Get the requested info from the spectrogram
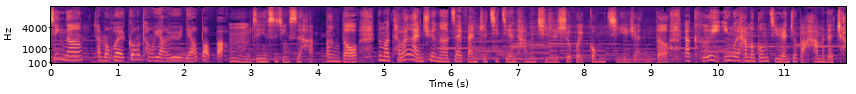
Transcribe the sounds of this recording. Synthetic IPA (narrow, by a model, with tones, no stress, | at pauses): i˥˩ŋnə˩t̪ʰa˥mə˨nxwe˥˧ɪkʊ˥˩ŋt̪ʰʊ˧˥ŋjɑ˨˩ŋy˥˩njɑ˧˥ʊpɑ˨˩ʊb̥a̰˩n̩˥˩ʈ͡ʂɤ˥˧t͡ɕjɛ˥˧nʂɻ̩˥˩t͡ɕʰi˨˩ŋʂɻ̩˥˩xə̰˨˩npɑ˥˩ŋd̪ə˩na˥˩mə˨˩t̪ʰa˨˧˥ɪwa˥nla˧˥nt͡ɕʰɥɛ˥˩nə˨t͡sa˥˩ɪfa˧˥nʈ͡ʂɻ̩˥t͡ɕʰi˧˥t͡ɕjɛ˥nt̪ʰa˥mə˨nt͡ɕʰi˧˥ʂɻ̩˧˥ʂɻ̩˥˧xwe˥˩ɪkʊ˥ŋt͡ɕi˧˥ɻə̰˧˥nd̪ə˨na˥˩kʰɤ˧˥i˨˩ʔi˦˥nwe˥˩ɪt̪ʰa˥mə˨nkʊ˥ŋt͡ɕi˧˥ɻə˧˦nt͡ɕjo˥˩ʊpa˨˩t̪ʰa˥mə˨nd̪ə˩ʈ͡ʂʰ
